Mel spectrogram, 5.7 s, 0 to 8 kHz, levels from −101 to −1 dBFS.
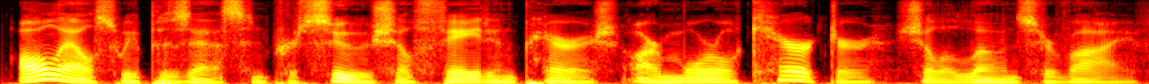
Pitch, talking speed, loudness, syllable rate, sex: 95 Hz, 165 wpm, -19 LUFS, 4.9 syllables/s, male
